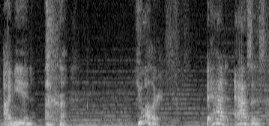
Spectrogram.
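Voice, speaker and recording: A man voicing a cheeky, excitable young crewmate in a tabletop game, brash and playful. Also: medium pitch, very slow, faint music behind. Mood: cheeky, excited.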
